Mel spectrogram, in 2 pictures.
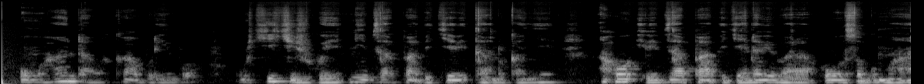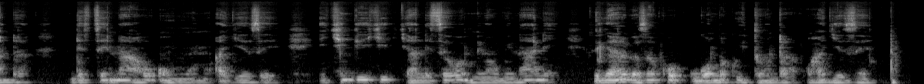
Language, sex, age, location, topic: Kinyarwanda, female, 36-49, Nyagatare, government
